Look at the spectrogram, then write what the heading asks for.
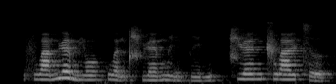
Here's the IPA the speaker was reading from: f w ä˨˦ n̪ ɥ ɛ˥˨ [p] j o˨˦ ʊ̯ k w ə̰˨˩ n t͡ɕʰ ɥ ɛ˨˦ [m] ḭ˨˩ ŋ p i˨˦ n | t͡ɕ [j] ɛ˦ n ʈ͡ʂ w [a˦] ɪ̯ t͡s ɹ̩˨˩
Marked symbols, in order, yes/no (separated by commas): no, yes, no, yes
